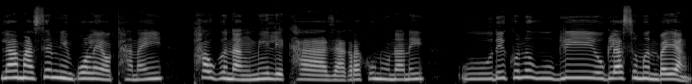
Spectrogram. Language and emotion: Bodo, disgusted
